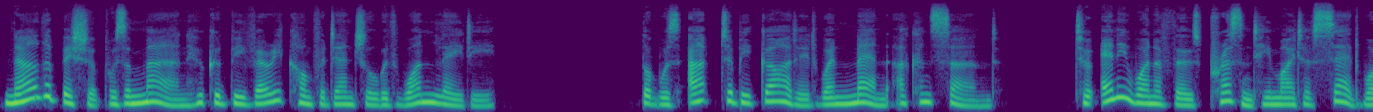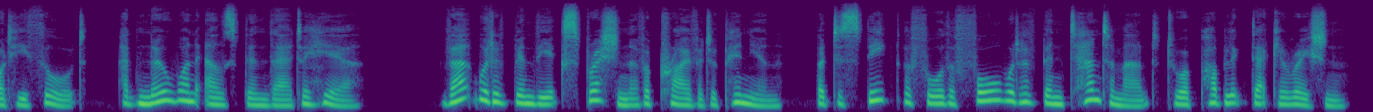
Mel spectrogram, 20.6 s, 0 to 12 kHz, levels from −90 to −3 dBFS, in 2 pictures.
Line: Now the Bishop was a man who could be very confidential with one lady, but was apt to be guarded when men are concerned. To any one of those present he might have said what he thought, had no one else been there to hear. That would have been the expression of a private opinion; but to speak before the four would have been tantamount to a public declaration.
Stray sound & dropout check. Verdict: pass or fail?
pass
